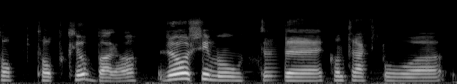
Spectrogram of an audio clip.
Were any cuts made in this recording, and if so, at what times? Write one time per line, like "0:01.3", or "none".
0:01.5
